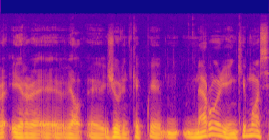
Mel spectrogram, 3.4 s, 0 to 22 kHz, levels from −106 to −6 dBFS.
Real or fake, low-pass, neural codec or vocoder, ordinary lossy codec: real; 14.4 kHz; none; AAC, 96 kbps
